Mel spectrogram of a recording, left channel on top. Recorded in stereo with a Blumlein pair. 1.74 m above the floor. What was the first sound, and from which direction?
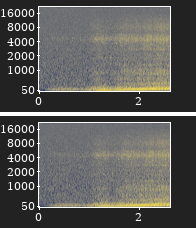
Only background noise.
